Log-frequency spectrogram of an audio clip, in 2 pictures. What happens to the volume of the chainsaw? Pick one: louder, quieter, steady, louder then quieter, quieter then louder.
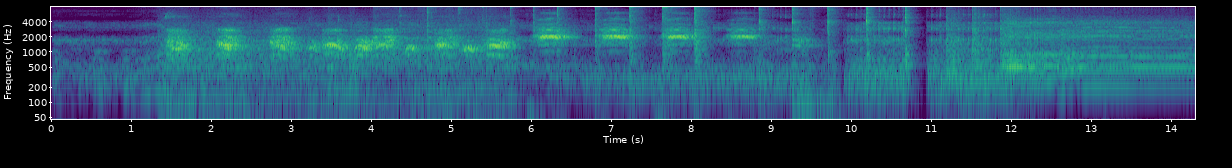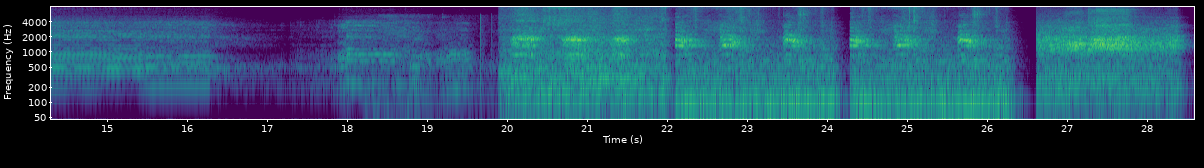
louder then quieter.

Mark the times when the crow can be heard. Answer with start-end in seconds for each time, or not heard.
1.3-9.8, 19.9-28.4.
